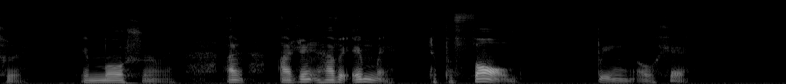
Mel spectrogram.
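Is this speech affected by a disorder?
Yes: stage 4 tongue cancer, hemiglossectomy.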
